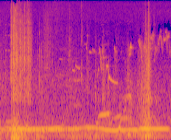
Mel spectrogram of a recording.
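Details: Greater Prairie-Chickens boom on a lek in grasslands near McCook, Nebraska, in a low, hollow, steady drone of overlapping hoots. Thin whistled songs of Horned Larks and Western Meadowlarks and sharp camera clicks sound above it.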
